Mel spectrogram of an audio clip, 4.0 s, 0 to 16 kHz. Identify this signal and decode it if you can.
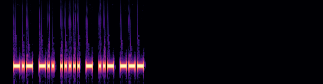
Morse code, heard as a keyed tone, about 46 wpm, 700 Hz. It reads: KD5TUO
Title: USA Call Signs - 6 Characters - Repeated 2x - 45wpm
